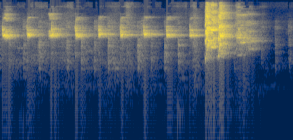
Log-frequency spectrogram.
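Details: Caged lovebird from Gresik, East Java, giving its long 'ngekek' trill as the cover comes off: a quick series of bright repeated chirps ending in a louder, harsher burst.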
